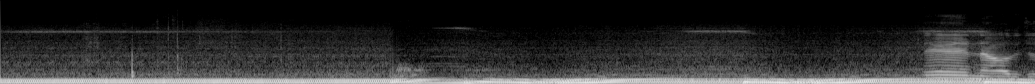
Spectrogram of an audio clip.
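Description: Honda Civic EX with a D16Y8 engine, a bolt fitted, idles high with a steady close engine drone that starts to wobble and surge, while a thin belt squeal rises near the end.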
